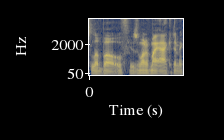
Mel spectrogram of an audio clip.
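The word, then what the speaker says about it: Labov: Beginning in the 1960s, William Labauove, the founding father of modern social linguistics, and yes, it's pronounced Labau, who's one of my academic adviserss, started documenting something happening across a huge swath of the United States.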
